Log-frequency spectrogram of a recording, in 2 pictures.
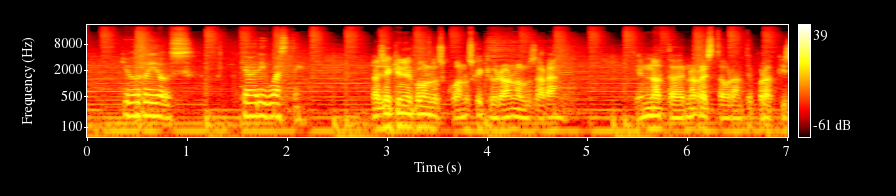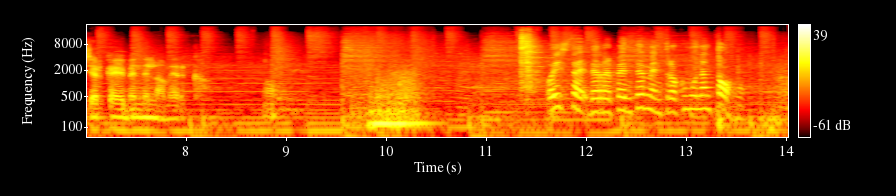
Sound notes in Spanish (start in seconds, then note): none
